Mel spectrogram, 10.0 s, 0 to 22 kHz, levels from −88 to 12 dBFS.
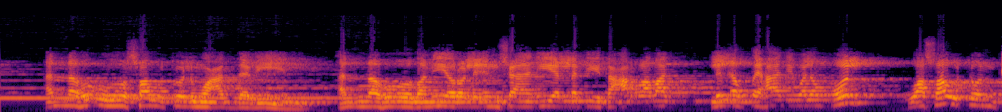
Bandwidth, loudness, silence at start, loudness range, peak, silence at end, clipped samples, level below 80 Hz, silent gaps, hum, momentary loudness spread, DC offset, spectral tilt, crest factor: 7.8 kHz; -17 LUFS; 0 s; 1 LU; -2 dBFS; 0 s; under 0.1%; -58 dBFS; none; none; 8 LU; under 0.1%; -7 dB/octave; 16 dB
